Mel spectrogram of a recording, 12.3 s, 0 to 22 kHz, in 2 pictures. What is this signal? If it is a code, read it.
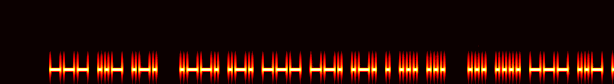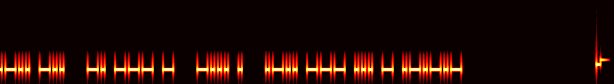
Morse code, heard as a keyed tone, about 34 wpm, 700 Hz. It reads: OUR PROGRESS SHOULD NOT BE LOST.
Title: Sentences from Top 1400 Words 35wpm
